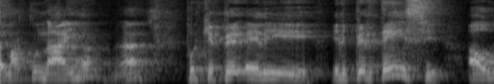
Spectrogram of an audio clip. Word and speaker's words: Macunaíma: Então, a obra Macunaíma, o próprio nome Macunaíma, é um nome de origem indígena, a sua pronúncia é Macunaíma, né?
